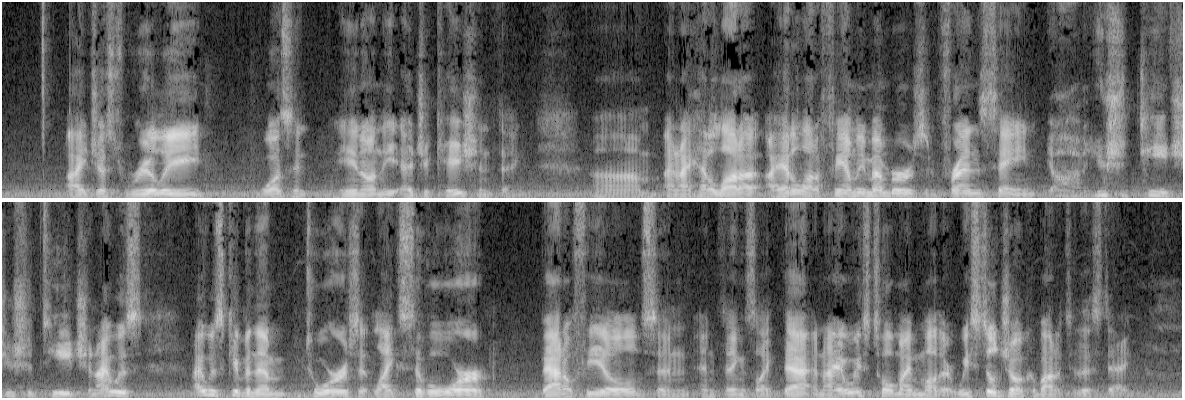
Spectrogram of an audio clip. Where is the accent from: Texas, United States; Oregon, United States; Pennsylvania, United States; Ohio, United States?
Oregon, United States; also born or lived in Connecticut; now in Massachusetts, United States; I'm originally from Oregon, but then I lived in Connecticut for a while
